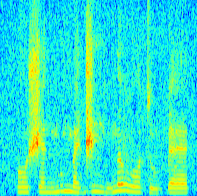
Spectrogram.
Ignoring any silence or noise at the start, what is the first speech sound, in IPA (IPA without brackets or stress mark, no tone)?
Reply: o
